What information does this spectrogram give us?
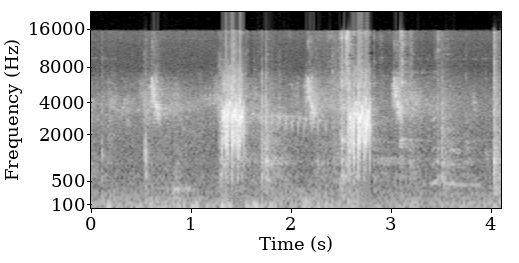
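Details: A female common myna calls with two loud, grating squawks roughly a second apart, each lasting a fraction of a second, mixed with fainter short clicks and chatter.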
